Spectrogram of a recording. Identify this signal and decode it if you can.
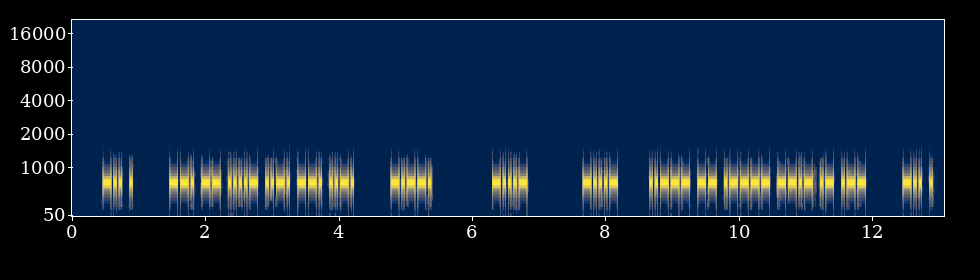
Morse code, heard as a keyed tone, about 30 wpm, 700 Hz. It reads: DE GM4FGF <KN> <BT> <BT> 2M1QAW DE
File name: UK MASTER QSOs TRAINING / 30WPM / UK MASTER QSOs 0007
